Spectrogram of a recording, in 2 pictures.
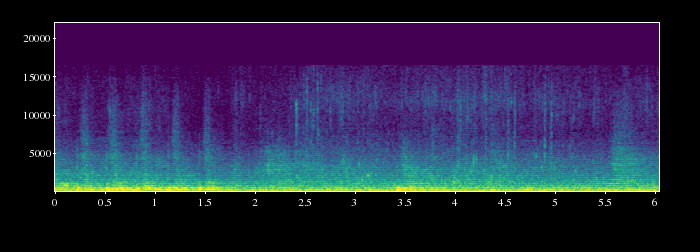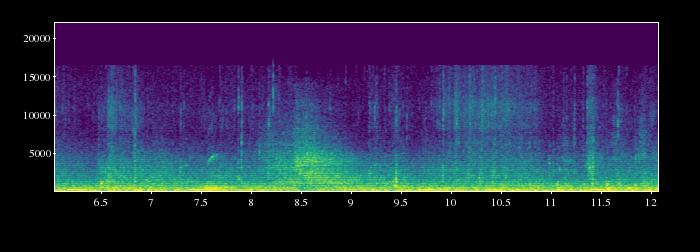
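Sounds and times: steady background noise: 0.0s - 12.0s
water sloshing and splashing: 0.0s - 12.0s.

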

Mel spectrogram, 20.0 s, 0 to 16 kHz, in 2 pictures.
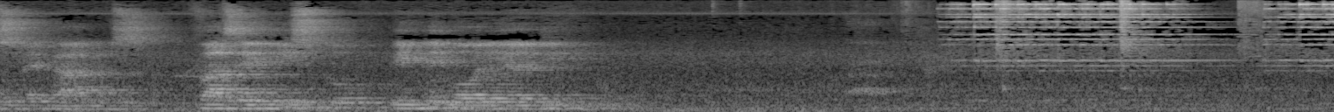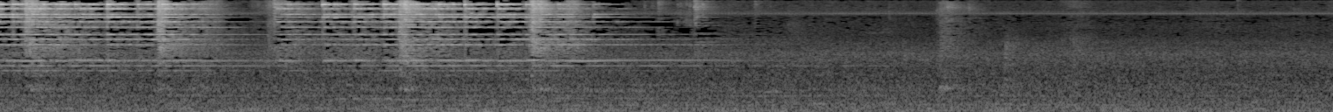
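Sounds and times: altar bells ringing: 7.0s - 15.9s.

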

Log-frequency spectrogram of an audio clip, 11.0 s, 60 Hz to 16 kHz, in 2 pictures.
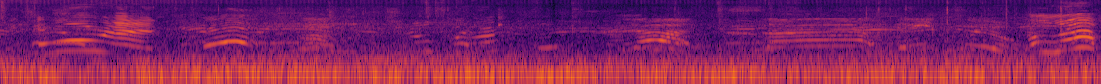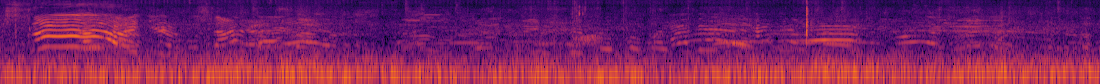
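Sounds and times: wind buffeting microphone: 0.0s - 11.0s.

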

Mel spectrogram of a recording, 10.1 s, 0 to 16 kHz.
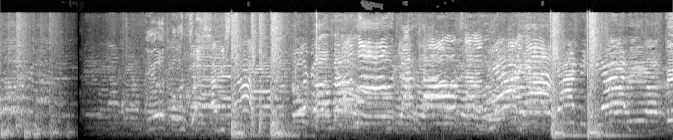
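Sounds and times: boys singing a chant: 2.2s - 10.0s.

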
